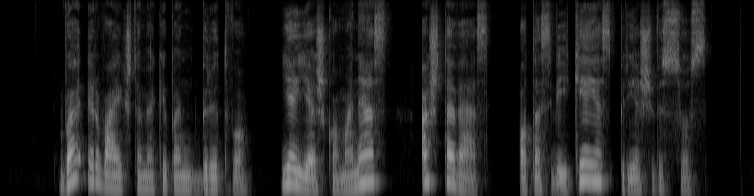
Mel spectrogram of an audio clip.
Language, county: Lithuanian, Kaunas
